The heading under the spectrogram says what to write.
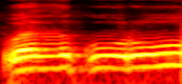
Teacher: വാവ് ഉച്ചരിക്കുന്ന സമയത്ത് ചുണ്ടുകളെ വട്ടത്തിൽ പിടിച്ചു കൊടുക്കുക കേട്ടോ. പല്ലിനെ ചുണ്ടിൽ തട്ടിക്കാതെ നോക്കുക.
